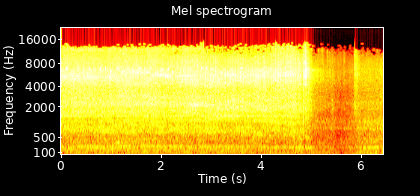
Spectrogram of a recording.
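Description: Motorized target carrier of an indoor range lane running steadily with a low hum, bringing the paper target back along its track. It cuts off with a click about five seconds in and starts again a second later.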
